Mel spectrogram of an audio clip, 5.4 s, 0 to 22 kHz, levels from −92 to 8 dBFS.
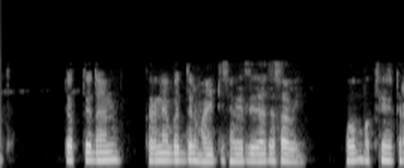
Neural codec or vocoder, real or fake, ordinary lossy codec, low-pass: none; real; AAC, 32 kbps; 5.4 kHz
